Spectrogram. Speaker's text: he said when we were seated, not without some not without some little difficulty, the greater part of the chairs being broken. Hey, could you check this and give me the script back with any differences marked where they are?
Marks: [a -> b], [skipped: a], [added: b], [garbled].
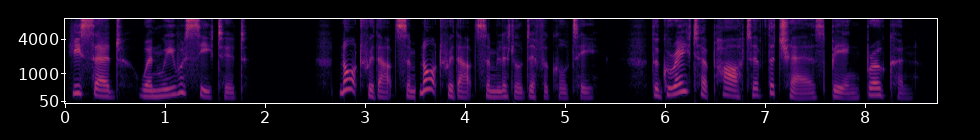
he said when we were seated, not without some not without some little difficulty, the greater part of the chairs being broken.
